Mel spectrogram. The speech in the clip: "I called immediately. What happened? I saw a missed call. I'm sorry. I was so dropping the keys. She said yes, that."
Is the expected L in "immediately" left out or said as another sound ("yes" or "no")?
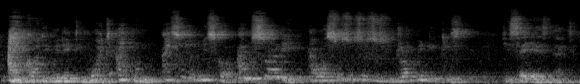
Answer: yes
